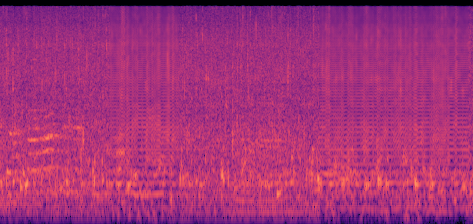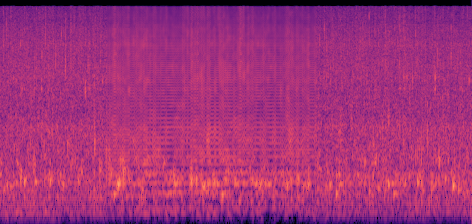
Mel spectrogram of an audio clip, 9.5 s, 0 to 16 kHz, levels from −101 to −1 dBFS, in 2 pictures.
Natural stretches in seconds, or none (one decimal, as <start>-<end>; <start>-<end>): 0.0-1.1; 1.8-3.2; 4.7-5.8; 7.9-9.5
